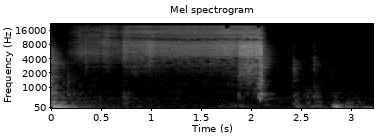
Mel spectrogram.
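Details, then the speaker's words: Heated towel rail bleed valve opened: steady sharp hiss of trapped air escaping before water comes out, valve closed abruptly after about two seconds; towel rails need bleeding more than normal radiators. "so if i open this you'll hear a hissing first and then water will come out and then as soon as you see the water come out close this as as soon as you can"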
